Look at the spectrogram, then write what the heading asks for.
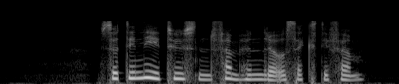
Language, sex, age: Norwegian, female, 25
